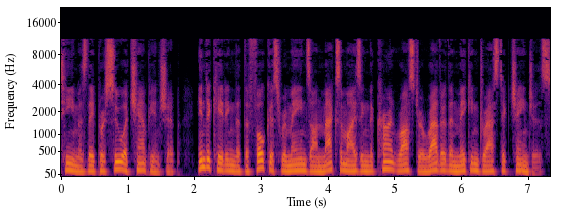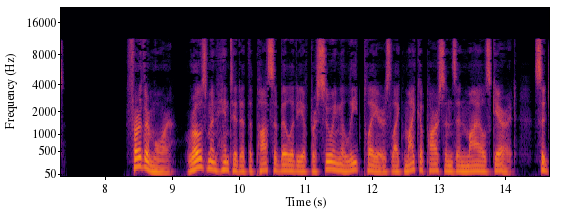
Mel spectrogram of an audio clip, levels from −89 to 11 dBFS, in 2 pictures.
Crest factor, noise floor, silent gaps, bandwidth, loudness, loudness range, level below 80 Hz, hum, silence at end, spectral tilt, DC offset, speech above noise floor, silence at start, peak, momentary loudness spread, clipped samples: 18 dB; under -90 dBFS; 7.51-8.22 s; 12 kHz; -22 LUFS; 3 LU; -44 dBFS; none; 0 s; -5 dB/octave; under 0.1%; over 68 dB; 0 s; -4 dBFS; 8 LU; under 0.1%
